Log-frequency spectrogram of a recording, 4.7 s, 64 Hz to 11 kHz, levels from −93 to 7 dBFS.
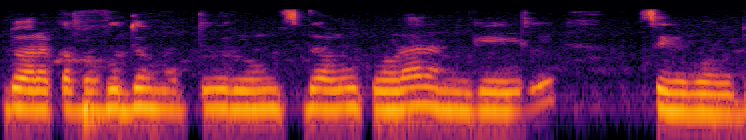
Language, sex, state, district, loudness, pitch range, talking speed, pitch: Kannada, female, Karnataka, Bijapur, -17 LUFS, 190-205 Hz, 105 wpm, 200 Hz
